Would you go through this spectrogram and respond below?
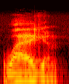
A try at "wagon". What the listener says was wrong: Cuz you said the A like I would say the A, not like a Wisconsinite.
